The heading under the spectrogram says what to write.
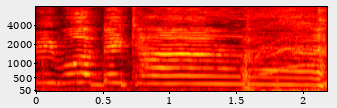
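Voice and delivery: mock voice, very high, slow and drawn out.

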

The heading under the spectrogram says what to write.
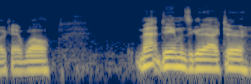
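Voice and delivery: ordinary delivery

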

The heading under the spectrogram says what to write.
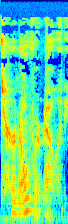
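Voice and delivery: breathy, very soft, near-whispered voice. Imagining how she might have said the line, very soft quiet voice. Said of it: "Sometimes she can make her voice really soft. Maybe she said it like this".

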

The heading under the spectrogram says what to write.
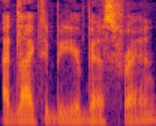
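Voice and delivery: usual speaking voice

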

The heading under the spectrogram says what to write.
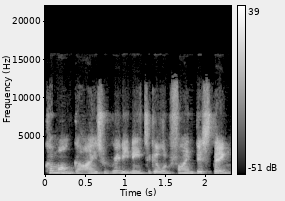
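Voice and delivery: hollow, cartoonish tone. Imitating a game's main character, voice acted like a children's cartoon: imitating an insincere cartoonish delivery. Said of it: "this sort of very insincere kind of".

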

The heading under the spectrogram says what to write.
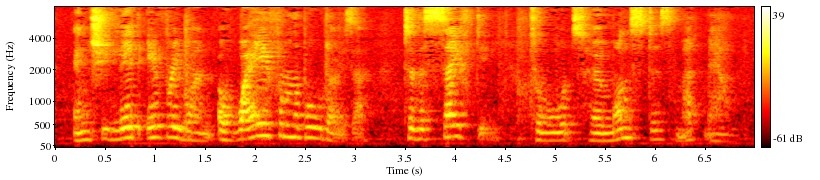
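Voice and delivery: plain reading voice

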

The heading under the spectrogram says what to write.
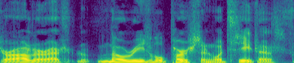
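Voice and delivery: put-on drawling Southern voice. Quoting a courtroom line: Woody Harrelson as Larry Flynt. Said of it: "he sounded like Woody Harrelson doing Larry Flint".

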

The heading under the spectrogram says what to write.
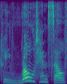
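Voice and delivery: ordinary delivery, nothing marked

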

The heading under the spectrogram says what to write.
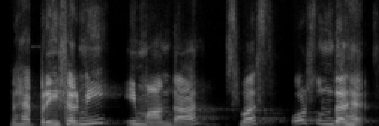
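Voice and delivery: list read with a brief pause after each word. Reading a hindi sentence to show comma pauses: short pauses between listed words. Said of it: "इसमें जो हम हल्का हल्का ठहराव ले रहे हैं, थोड़ा थोड़ा सा रुकना".

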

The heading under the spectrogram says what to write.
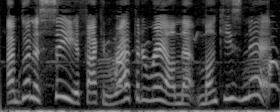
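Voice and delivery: plain reading voice

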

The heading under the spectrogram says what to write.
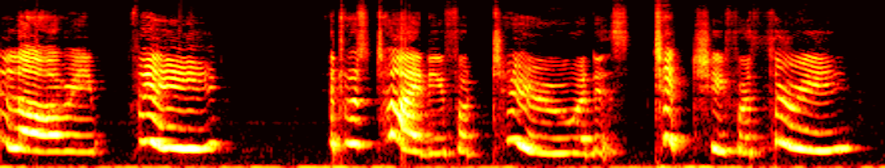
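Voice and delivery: put-on little old lady voice, high, crying out. Reading a rhyming story, the little old lady cries out: little old lady crying out. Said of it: "A little old lady lived all by herself".

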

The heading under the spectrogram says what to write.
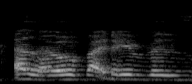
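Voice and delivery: clumsy, bad put-on British accent. While shuffling cards, the speaker introduces themselves in a bad british accent. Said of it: "I'm so bad at a British accent".

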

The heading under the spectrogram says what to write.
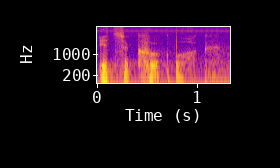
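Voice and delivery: hushed, trembling, shaky whisper. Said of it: "the cryptographer in a shaky voice says".

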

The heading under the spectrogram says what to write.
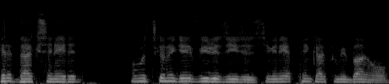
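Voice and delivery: fussy, paranoid, griping, complaining rant. Retelling how Sean reacted to the raccoon, imitating Sean complaining. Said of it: "He was bitching about how".

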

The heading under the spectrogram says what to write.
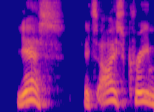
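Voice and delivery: high-pitched, laughing, said through a laugh. A narrator reads Derek after he tastes a piece of the window, laughing. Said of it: "he laughed".

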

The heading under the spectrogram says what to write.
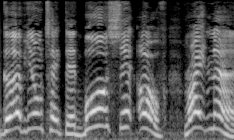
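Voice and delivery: ordinary talk

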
